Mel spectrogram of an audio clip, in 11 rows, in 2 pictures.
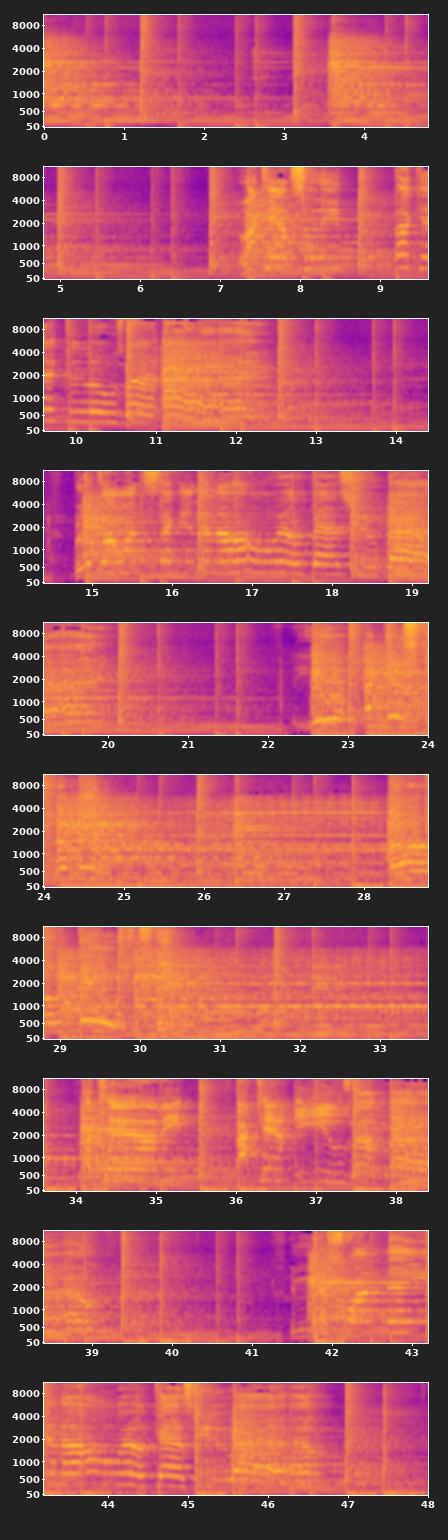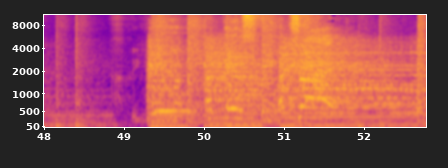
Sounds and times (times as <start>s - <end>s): Music: 0.0s - 52.7s
Singing: 14.8s - 20.1s, 22.3s - 25.0s, 28.3s - 30.8s, 34.1s - 39.7s, 41.5s - 46.9s, 49.0s - 52.1s.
